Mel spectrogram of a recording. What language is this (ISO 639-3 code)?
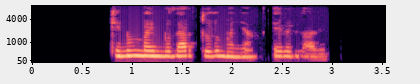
glg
